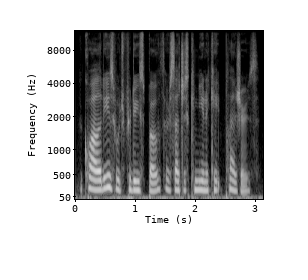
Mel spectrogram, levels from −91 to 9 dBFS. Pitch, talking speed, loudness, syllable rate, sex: 190 Hz, 190 wpm, -17 LUFS, 7.1 syllables/s, female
